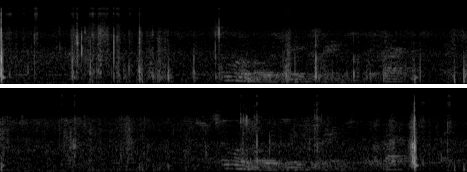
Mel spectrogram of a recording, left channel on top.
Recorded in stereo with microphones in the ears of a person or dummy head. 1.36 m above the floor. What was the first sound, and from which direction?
A man speaking, 25° right (ahead or behind).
